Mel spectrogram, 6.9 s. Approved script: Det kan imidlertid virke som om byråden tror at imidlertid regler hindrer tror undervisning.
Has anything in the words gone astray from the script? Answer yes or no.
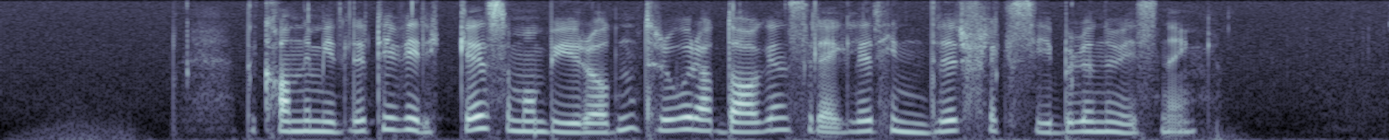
yes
